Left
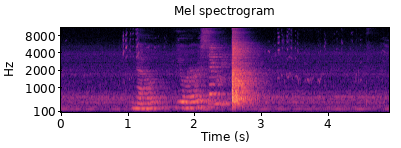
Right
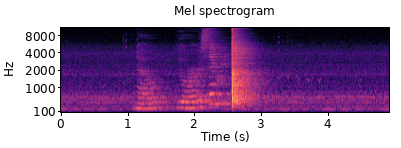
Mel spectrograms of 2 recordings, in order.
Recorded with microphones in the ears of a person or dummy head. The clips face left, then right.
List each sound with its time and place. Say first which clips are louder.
1.1 s a woman speaking: left 2 dB; 65° left (ahead or behind), 1.2 m; by 2.5 s 25° left (ahead or behind), 1.7 m
2.5 s a clap: right 2 dB; 50° right (ahead or behind), 0.5 m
